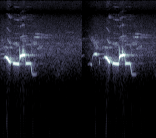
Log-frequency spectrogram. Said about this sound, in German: Und als krönender Abschluss der heutigen Episode hören wir uns jetzt einen Vogel an, nämlich den Bird of the Day.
